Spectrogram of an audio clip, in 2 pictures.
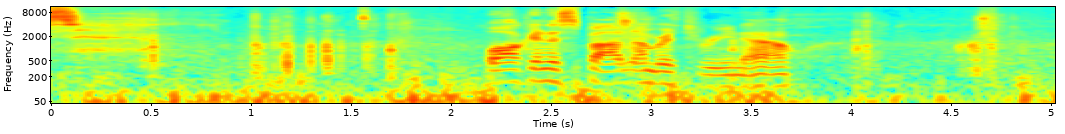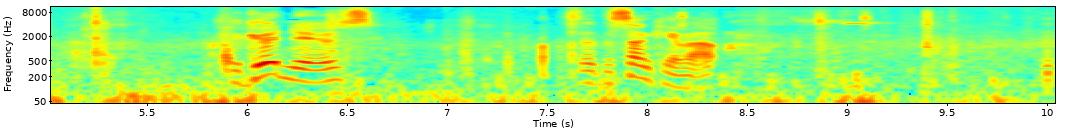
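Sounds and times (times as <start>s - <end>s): footsteps outdoors: 0.0s - 10.0s.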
